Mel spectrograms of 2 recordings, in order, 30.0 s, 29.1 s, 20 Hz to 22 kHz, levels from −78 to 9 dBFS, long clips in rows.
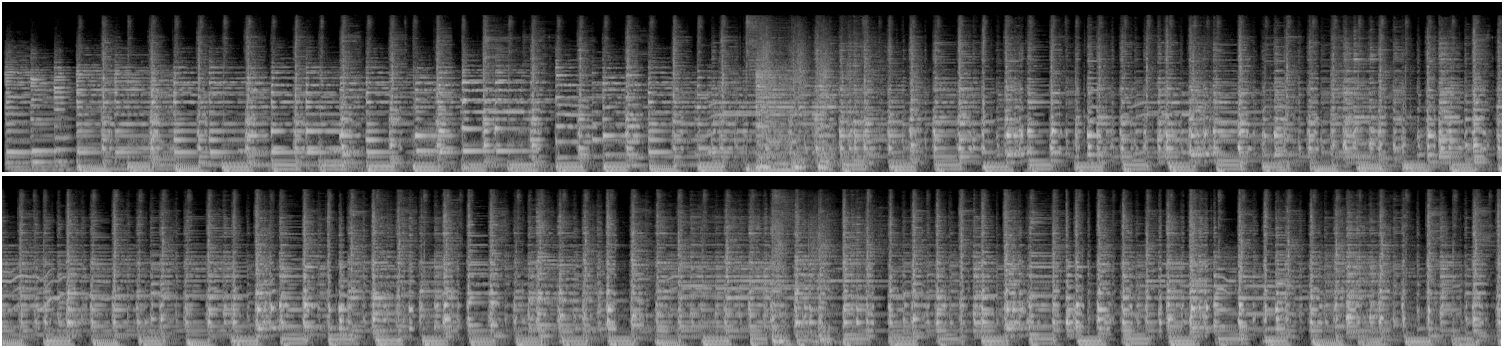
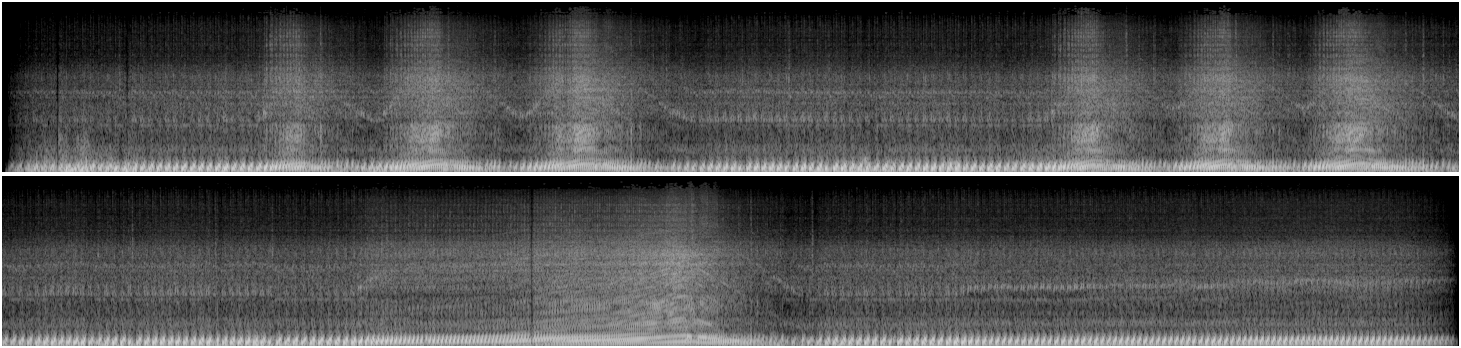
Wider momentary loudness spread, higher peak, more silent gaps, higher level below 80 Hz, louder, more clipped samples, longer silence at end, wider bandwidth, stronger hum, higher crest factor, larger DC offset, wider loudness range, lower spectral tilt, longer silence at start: about the same, 4 LU vs 6 LU; about the same, 0 dBFS vs -2 dBFS; neither; about the same, -30 dBFS vs -26 dBFS; about the same, -17 LUFS vs -16 LUFS; neither; about the same, 0 s vs 0.05 s; about the same, 16.5 kHz vs 17 kHz; neither; about the same, 16 dB vs 14 dB; neither; about the same, 2 LU vs 2 LU; second, -3.5 dB/octave vs -6 dB/octave; about the same, 0 s vs 0.05 s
